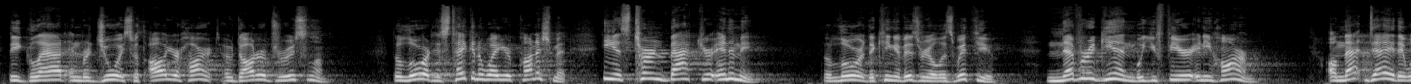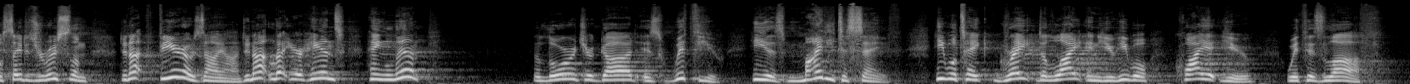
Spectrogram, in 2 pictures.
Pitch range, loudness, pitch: 175-235 Hz, -16 LUFS, 210 Hz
